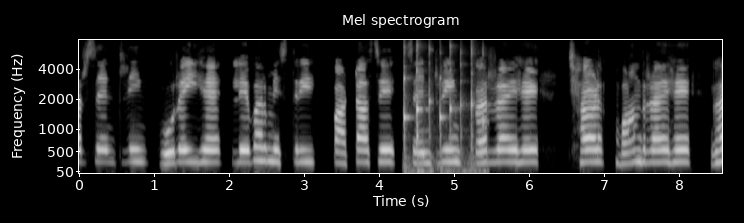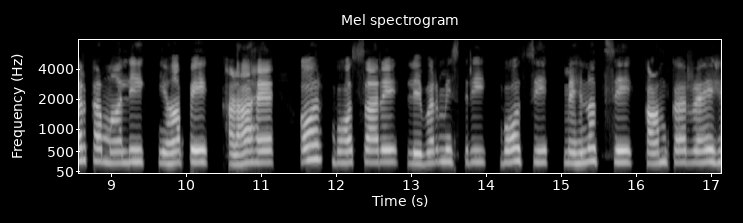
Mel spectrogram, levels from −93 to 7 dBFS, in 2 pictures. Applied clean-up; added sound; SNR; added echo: none; Marimba, xylophone; 5 dB; none.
